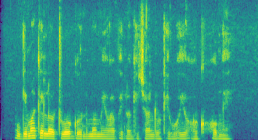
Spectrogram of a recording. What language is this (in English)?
Luo (Kenya and Tanzania)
